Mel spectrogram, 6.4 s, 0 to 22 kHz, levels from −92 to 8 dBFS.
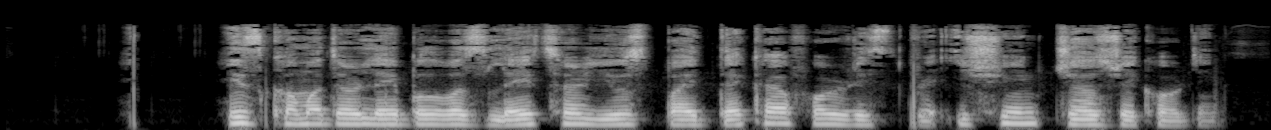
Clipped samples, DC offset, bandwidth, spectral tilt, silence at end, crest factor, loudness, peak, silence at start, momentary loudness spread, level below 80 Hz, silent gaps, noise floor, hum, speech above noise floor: under 0.1%; under 0.1%; 11.5 kHz; -4 dB/octave; 0.25 s; 16 dB; -16 LUFS; 0 dBFS; 0.65 s; 7 LU; -56 dBFS; none; -74 dBFS; none; 58 dB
